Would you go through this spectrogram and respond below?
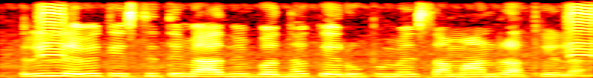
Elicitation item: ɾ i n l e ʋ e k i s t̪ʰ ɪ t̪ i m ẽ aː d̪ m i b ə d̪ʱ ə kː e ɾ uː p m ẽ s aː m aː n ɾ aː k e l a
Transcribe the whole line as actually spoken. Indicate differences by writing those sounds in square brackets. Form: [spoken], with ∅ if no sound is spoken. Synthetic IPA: ɾ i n l e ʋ e k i s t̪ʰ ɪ t̪ i m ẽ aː d̪ m i b ə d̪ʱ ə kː e ɾ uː p m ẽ s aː m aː n ɾ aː [kʰ] e l a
